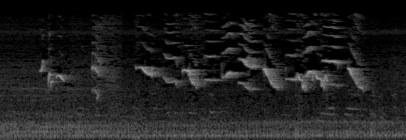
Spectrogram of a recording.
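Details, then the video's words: Oriental magpie-robin singing to provoke a fight: two short scratchy notes, then a steady string of clear, bending whistles repeated roughly twice a second, against a soft background hiss. "Pancingan Kacer Gacor Ngeplong Bongkar Isian"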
